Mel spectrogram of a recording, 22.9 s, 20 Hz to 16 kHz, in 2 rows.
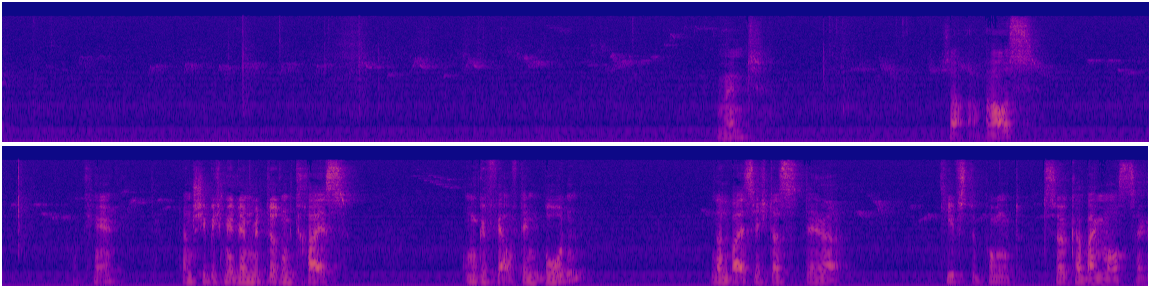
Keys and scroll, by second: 3.7 ctrl+z, 4.9 ctrl+y.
